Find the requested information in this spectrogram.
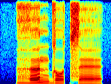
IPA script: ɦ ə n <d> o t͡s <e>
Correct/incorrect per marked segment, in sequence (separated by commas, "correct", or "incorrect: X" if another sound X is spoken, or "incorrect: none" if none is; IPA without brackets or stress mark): correct, incorrect: ɛ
